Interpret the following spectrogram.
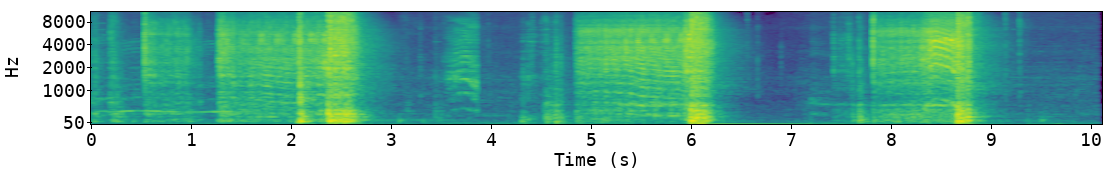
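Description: Ryobi cordless drill driving screws through a steel floating-shelf bracket into the wall, in three runs of one to two seconds, each cutting off abruptly.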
